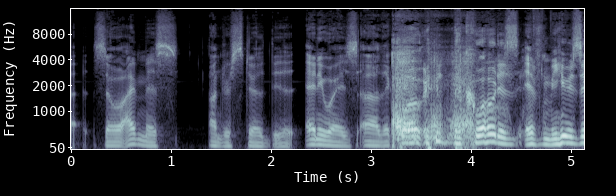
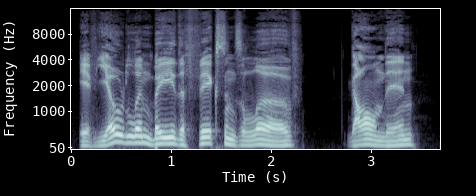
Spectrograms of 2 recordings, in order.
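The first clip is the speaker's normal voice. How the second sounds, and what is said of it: Put-on Southern US accent. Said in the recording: “You got to do it in a southern accent... You have to act it out in a southern accent... Oh, that was excellent.”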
